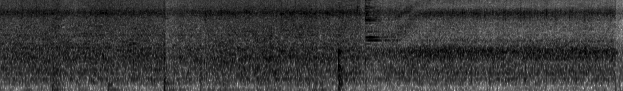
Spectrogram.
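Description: Onion, tomato and green chilli sizzling in hot oil in a stainless steel pan while a steel ladle stirs them, with a few clinks of the ladle against the pan.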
